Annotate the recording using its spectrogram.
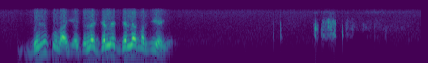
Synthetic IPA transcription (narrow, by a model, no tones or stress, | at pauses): bɪlkʊlaːiɛːd͡ʒəlːd͡ʒəled͡ʒəlɛməɾd͡ʒiaːḭɦɛ̰ː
